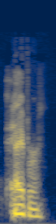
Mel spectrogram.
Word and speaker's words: Kiper: Who does Mel Kipler, whatever the Mel Kipler? Kipler? Kipler? – Kiper. – I knew I was going to say that wrong.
